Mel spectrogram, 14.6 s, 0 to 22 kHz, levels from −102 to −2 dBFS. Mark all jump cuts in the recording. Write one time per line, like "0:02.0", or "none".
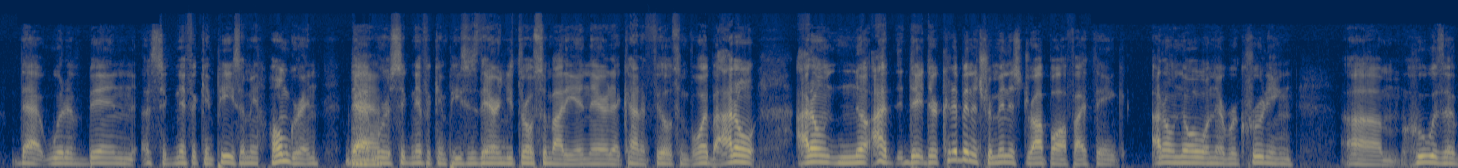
0:02.6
